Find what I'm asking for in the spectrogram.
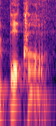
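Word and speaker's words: Bochan (בֹּחַן): And that's pronounced in the Hebrew, Bochan.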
